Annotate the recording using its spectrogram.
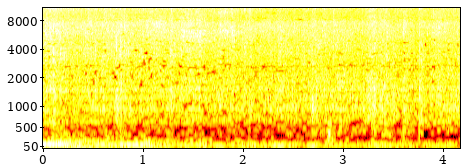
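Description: A steady, even hiss of outdoor background noise, strongest in the high range.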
